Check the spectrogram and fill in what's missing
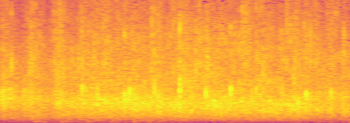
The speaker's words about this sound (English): Oh, thank y'all for the music today. Wasn't that great? Give them another round of applause, please.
